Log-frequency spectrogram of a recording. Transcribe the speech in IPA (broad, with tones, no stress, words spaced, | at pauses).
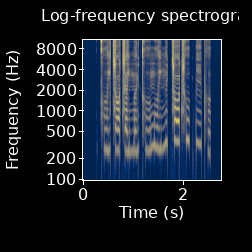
kʰuː˧jt͡sɔː˧t͡sɐ˧j mɵ˨˥ɥ kʰuː˨˥muː˧j ŋyː˥t̚sɔː˥t͡sʰuː˥k̚ piː˥pʰʊ˨k̚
